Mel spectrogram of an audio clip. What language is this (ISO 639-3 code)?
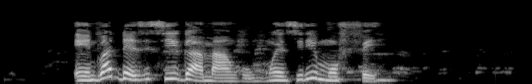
lug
